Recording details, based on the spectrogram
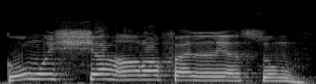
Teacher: mim baris depan terus naik di atas syin. Di situ alif lam syamsiah.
